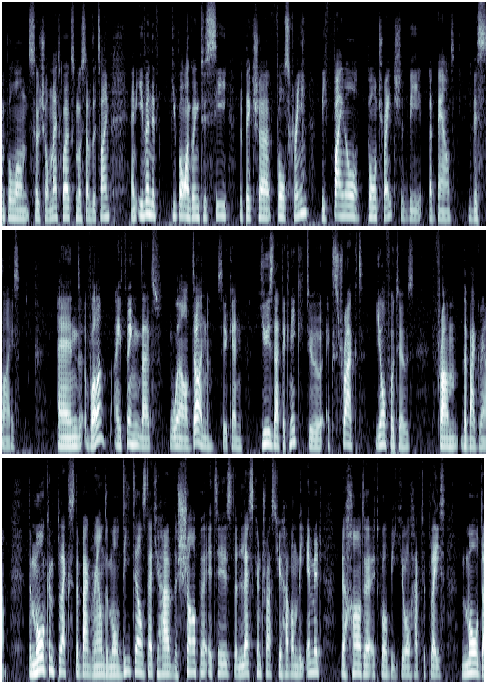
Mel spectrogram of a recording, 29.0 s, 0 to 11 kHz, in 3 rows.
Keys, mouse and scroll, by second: 0.8 2, 2.2 ctrl+space, 2.2 ctrl+scroll up 2, 2.3-3.0 ctrl+drag, 3.1 ctrl+scroll up 2, 3.1-4.7 ctrl+drag, 5.3 ctrl+click, 9.3 click, 9.8 2.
